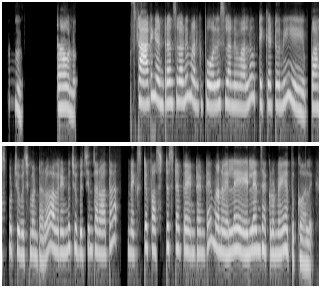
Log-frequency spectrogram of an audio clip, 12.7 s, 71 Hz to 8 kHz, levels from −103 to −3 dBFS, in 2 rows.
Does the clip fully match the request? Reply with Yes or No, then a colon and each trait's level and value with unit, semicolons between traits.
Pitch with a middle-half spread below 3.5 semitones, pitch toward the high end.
Yes: average, 2.9 semitones; high, 240 Hz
